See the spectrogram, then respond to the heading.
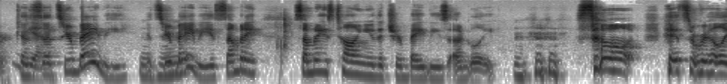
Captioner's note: laughter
